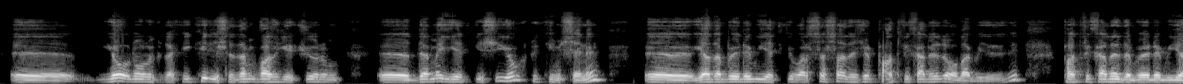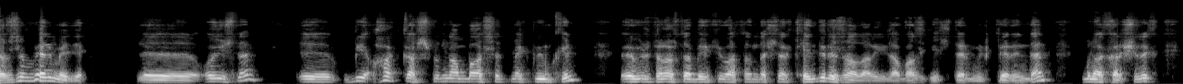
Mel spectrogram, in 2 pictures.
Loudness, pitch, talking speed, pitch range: -17 LUFS, 120 Hz, 100 wpm, 110-135 Hz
